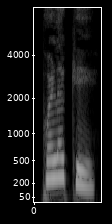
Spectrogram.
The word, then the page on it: ಪಳ್ಕೆ: paḷke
